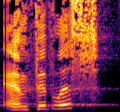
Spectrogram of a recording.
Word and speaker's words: Amphipolis: Now, when they had passed through Amphipolis, I did say that right, and Apollonia.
